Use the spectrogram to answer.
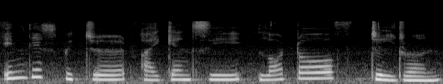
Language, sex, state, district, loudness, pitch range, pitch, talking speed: English, female, Punjab, Kapurthala, -16 LUFS, 215-255 Hz, 220 Hz, 120 wpm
